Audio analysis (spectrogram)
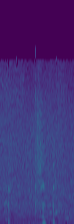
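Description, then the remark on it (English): Three short, nasal honks from waterfowl at a duck pond surrounded by a chain link fence ring out over a steady outdoor background, one early and two close together near the end, moderately quiet. “So there's a beautiful chain link fence surrounding the duck pond, mm-hmm.”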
